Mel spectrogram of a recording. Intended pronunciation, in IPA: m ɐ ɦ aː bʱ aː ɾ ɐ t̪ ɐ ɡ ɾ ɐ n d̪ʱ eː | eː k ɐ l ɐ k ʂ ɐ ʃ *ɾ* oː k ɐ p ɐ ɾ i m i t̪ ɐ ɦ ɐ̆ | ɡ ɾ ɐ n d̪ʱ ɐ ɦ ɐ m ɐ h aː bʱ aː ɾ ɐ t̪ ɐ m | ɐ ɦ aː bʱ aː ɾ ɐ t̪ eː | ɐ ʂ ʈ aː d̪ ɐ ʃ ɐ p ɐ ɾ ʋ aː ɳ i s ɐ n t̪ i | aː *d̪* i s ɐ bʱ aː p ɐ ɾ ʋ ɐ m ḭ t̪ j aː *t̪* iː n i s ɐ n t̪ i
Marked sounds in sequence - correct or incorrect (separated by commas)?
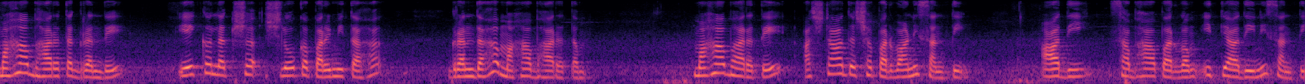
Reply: incorrect, correct, incorrect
